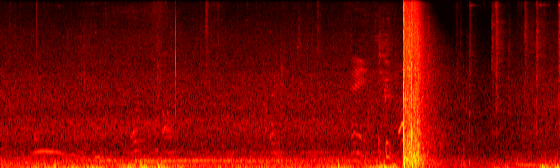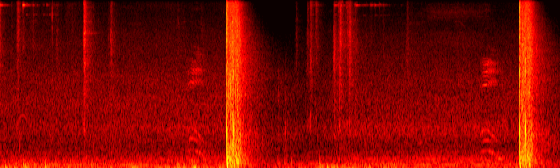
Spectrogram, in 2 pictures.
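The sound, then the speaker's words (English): Rifle volleys from a Memorial Day firing detail salute at a Belchertown observance: three sharp, loud cracks spaced several seconds apart, each standing out against steady outdoor background noise. “Commanders, bring your units to attention and present arms. Firing detail, commence with your salute to our departed comrades.”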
